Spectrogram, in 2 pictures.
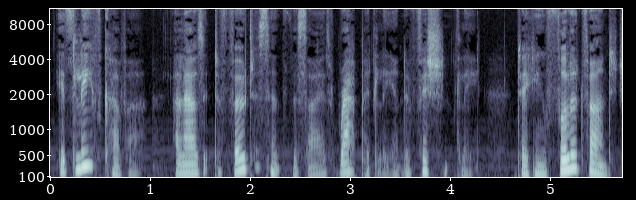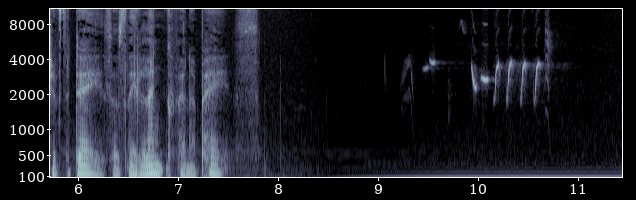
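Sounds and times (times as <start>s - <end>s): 
speech: 0.1s - 7.8s
nightingale song with whistled notes and trills: 9.1s - 11.2s.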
